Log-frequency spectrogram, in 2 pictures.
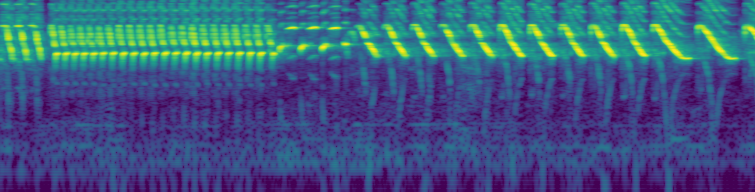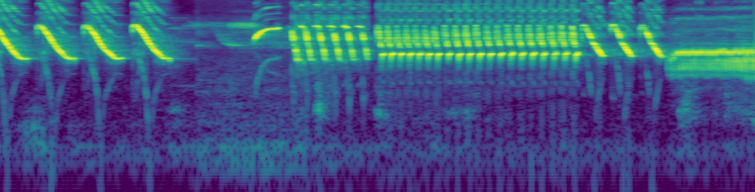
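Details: Canary in full song, played as a lure so pet birds start singing: a dense buzzy trill, then a series of falling whistled sweeps repeated steadily, a short break, and another rapid rolling trill.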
